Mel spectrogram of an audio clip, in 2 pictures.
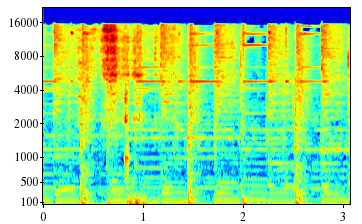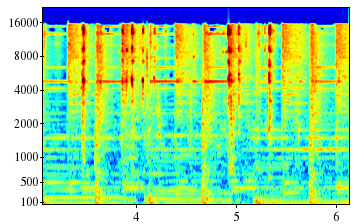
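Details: Rhythmic instrumental music with percussive beats and sustained tones plays throughout, and no animal sound is heard.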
